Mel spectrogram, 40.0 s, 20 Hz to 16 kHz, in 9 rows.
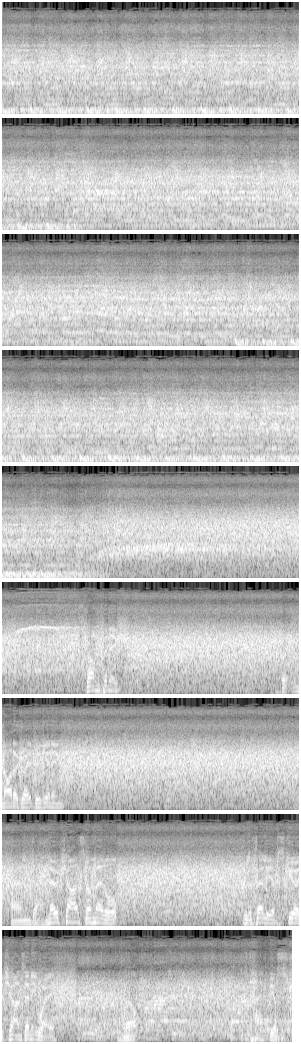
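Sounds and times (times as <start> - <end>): music with driving beat: 0.0 - 5.7, 12.3 - 19.1
crowd applause and cheering: 0.0 - 40.0.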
